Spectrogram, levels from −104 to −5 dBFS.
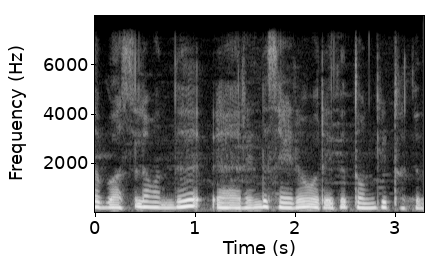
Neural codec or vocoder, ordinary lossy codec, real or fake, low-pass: none; none; real; 7.2 kHz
